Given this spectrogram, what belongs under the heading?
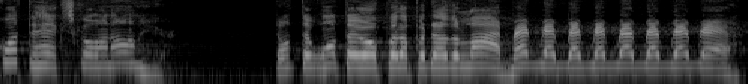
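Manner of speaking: high-pitched whiny grumbling, sent up; mock complaining. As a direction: complain in a squeaky, exaggerated whine that runs into babble. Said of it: "I complain".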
